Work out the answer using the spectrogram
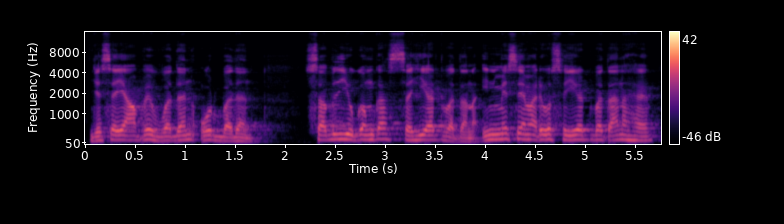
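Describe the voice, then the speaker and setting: A man's voice: on the high side, moderate pace. A man teaching a school lesson, patiently explaining word meanings and repeating each point.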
